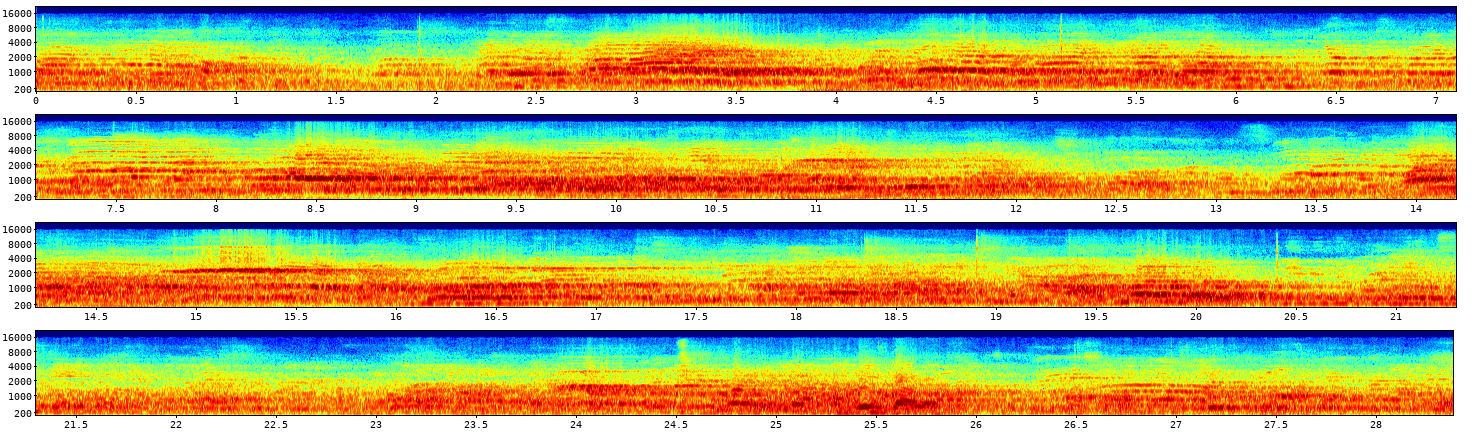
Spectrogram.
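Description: Children shout and cheer loudly in a large echoing hall.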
